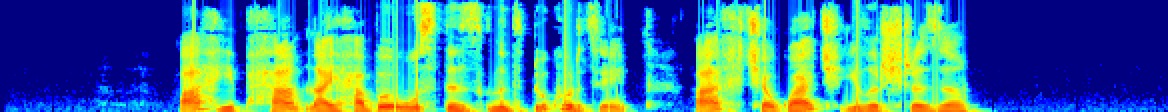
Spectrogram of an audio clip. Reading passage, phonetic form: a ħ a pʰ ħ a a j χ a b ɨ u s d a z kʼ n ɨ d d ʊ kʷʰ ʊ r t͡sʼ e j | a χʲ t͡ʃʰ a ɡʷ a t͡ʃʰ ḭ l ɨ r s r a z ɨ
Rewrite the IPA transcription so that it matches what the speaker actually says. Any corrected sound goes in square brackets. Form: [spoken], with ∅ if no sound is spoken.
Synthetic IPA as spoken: a ħ [i] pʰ ħ a a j [ħ] a b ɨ u s d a z kʼ n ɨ d d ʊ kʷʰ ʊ r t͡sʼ e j | a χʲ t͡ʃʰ a ɡʷ a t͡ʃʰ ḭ l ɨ r [ʃ] r a z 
